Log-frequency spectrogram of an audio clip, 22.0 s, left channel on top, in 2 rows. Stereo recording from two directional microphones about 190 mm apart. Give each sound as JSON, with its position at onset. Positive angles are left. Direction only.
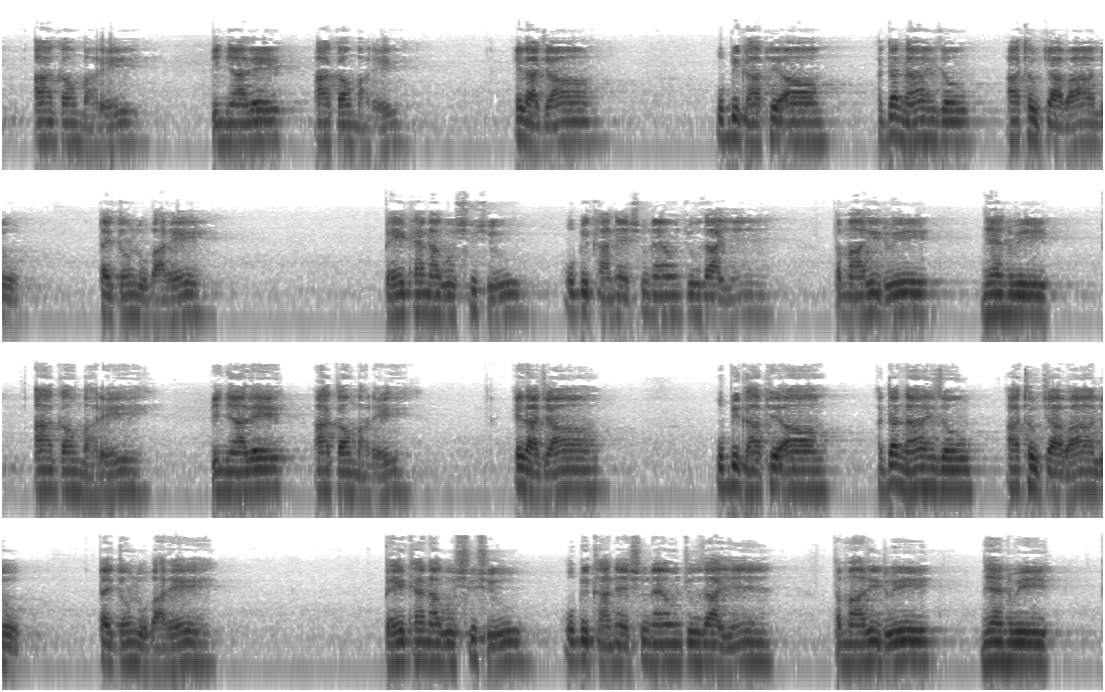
{"t": 0.3, "sound": "speech", "side_deg": -40}
{"t": 5.1, "sound": "speech", "side_deg": -40}
{"t": 7.1, "sound": "speech", "side_deg": -40}
{"t": 14.8, "sound": "speech", "side_deg": -40}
